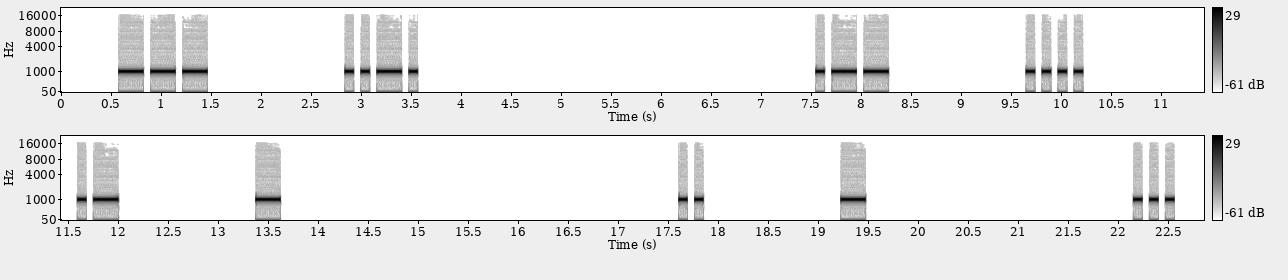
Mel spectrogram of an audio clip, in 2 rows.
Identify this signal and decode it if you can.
Morse code, heard as a keyed tone, about 15 wpm, spaced as for 5 wpm, 1000 Hz. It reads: OF WHAT IT S
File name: qotdfiles / 5wpm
